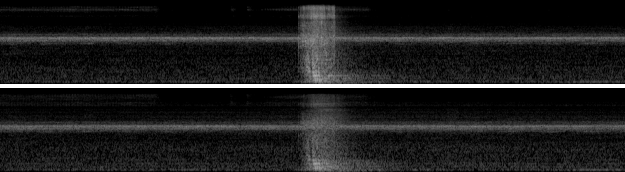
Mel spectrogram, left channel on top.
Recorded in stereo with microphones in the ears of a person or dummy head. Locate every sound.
0.0 s an insect: 45° right (ahead or behind), 5.5 m
3.0 s tearing paper: 40° left (ahead or behind), 0.9 m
